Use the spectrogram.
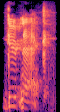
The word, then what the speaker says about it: Gutknecht: Gutknecht. Gutknecht Construction, Yeah. sorry. My No, apologies. you're fine. It gets Out of butchered all Columbus.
